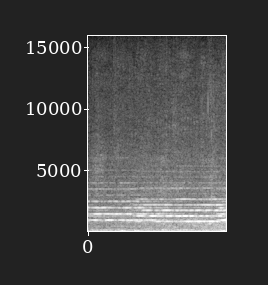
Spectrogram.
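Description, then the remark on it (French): Busy city street traffic with many cars on the cours Gambetta rumbles steadily, with a sustained, piercing siren-like tone cutting over the engine noise throughout. “Il y a beaucoup de voitures là hein, quand même.”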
